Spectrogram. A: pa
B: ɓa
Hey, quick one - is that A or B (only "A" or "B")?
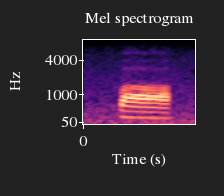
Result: A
